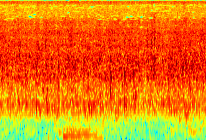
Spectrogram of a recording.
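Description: Milkfish (bangus) feeding at the pond surface, their splashing a steady rush of churning water.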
